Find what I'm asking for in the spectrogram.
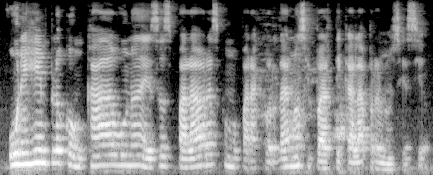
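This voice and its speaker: A man teaching English pronunciation as a patient teacher who repeats words slowly for the learner. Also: medium pitch. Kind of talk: explaining English grammar and pronunciation. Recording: dull lo-fi sound.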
